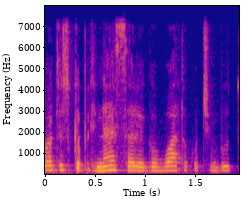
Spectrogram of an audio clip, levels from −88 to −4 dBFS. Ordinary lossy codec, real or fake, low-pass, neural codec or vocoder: Opus, 64 kbps; fake; 7.2 kHz; codec, 16 kHz, 0.4 kbps, LongCat-Audio-Codec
